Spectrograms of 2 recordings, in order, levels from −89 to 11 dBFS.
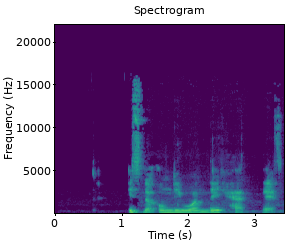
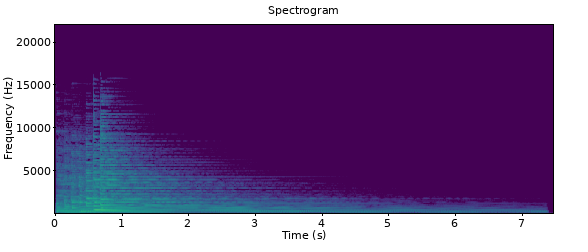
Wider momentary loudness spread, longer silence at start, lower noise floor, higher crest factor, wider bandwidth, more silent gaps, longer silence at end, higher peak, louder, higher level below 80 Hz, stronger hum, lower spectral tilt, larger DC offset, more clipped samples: second, 7 LU vs 28 LU; first, 1.1 s vs 0 s; first, -77 dBFS vs -58 dBFS; about the same, 18 dB vs 22 dB; about the same, 16 kHz vs 16 kHz; neither; about the same, 0.05 s vs 0.1 s; first, -6 dBFS vs -14 dBFS; first, -23 LUFS vs -32 LUFS; first, -60 dBFS vs -84 dBFS; neither; first, -5 dB/octave vs -3.5 dB/octave; neither; neither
